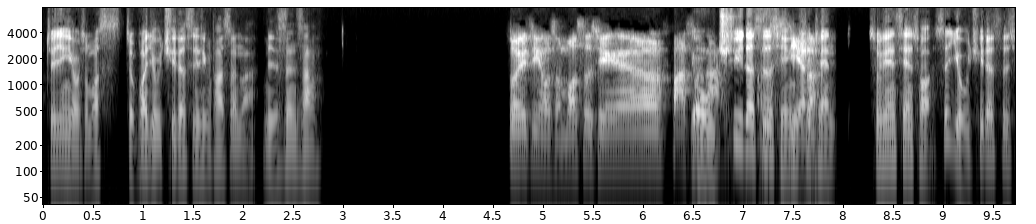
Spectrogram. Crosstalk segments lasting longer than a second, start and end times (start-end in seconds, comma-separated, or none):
6.4-7.9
